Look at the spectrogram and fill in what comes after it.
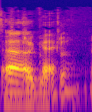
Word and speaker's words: Sanjay Gupta: Yes, Sanjay Gupta.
